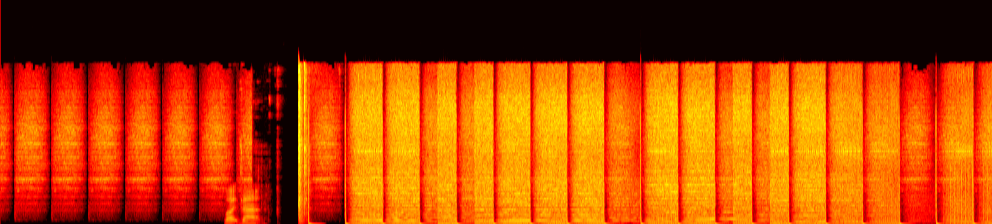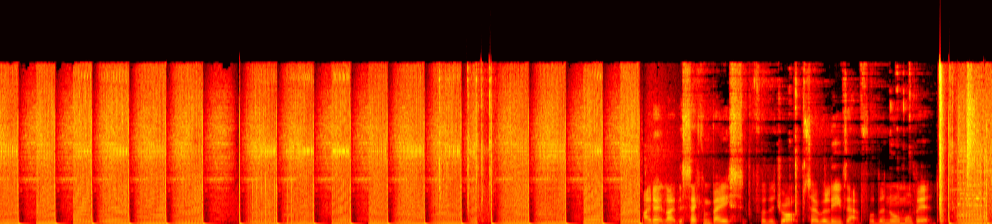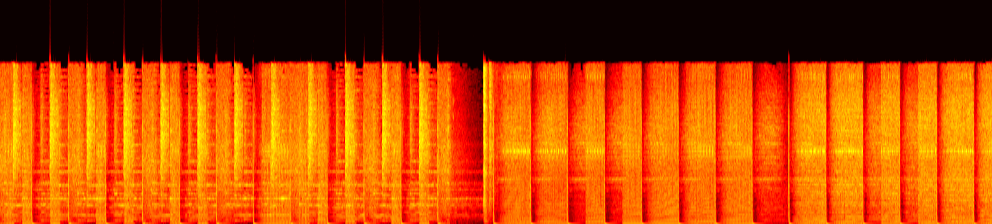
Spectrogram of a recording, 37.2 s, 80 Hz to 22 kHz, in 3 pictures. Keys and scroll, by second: 3.0 space, 17.9 BackSpace, 18.2 space, 20.3 space, 22.3 BackSpace, 24.1 space, 30.3 space.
